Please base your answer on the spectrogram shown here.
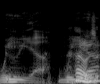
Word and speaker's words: Ouya: you say that console Oya weya Oya Oya I always heard it pronounced Ouya Ouya yeah whatever it was all the journalists pronounced it Uya it was a failure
